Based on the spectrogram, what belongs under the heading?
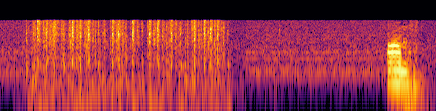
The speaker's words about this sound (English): I don't get the typewriter. What was that for?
